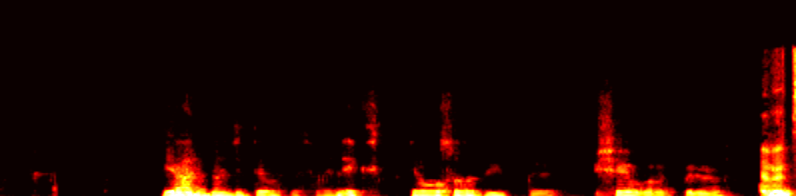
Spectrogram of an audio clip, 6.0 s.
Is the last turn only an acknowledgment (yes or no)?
no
